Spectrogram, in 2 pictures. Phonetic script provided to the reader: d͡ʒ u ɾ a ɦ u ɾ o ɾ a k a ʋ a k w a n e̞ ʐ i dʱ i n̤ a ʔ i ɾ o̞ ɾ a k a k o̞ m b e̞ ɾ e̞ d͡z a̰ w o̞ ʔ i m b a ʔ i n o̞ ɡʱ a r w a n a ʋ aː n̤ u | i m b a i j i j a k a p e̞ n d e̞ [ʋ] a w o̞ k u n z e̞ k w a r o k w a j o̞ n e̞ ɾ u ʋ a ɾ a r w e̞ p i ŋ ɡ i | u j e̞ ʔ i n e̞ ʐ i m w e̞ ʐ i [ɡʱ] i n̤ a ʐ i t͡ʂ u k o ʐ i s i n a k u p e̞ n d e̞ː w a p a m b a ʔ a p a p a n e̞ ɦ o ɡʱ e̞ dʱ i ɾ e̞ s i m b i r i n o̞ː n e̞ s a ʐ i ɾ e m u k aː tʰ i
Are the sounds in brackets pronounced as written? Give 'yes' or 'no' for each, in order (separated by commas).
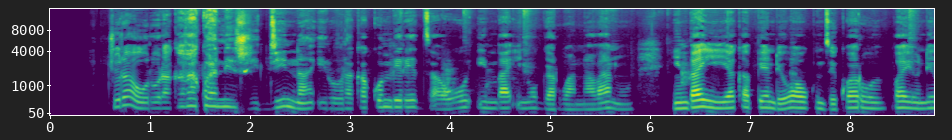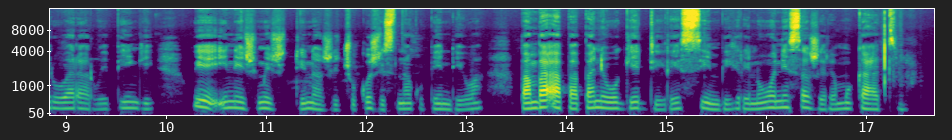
no, no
